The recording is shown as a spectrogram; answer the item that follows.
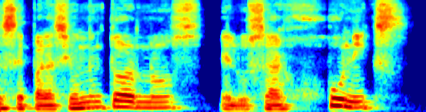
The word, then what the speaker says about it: Unix: de entornos, el usar unix, así se escribe, pero se pronuncia como Unix, Unix como gateway, eh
